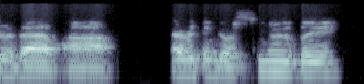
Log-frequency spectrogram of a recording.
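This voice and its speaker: A man with an ordinary speaking voice, fairly low pitch, ordinary pitch variation and a fairly quick pace. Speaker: outreach manager. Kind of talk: webinar host introduction.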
